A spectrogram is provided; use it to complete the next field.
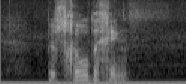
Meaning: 1. accusation 2. accusation, charge
- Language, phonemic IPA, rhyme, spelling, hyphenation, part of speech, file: Dutch, /bəˈsxʏl.də.ɣɪŋ/, -ʏldəɣɪŋ, beschuldiging, be‧schul‧di‧ging, noun, Nl-beschuldiging.ogg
